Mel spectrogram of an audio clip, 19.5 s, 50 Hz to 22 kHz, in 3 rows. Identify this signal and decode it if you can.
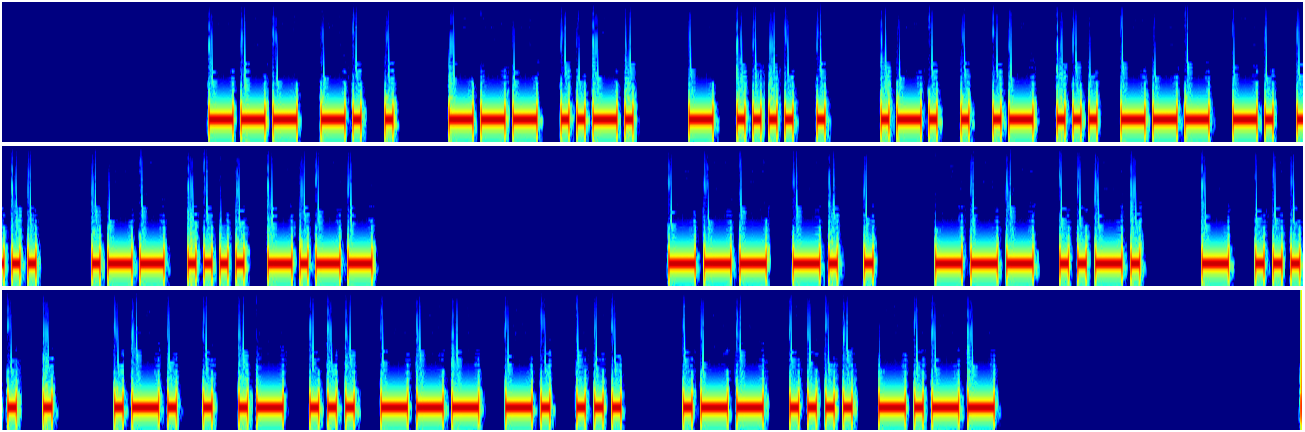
Morse code, heard as a keyed tone, about 28 wpm, 700 Hz. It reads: ONE OF THE REASONS WHY ONE OF THE REASONS WHY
